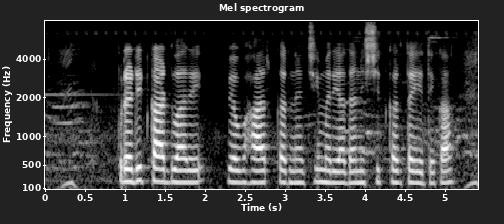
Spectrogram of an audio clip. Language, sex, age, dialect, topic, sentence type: Marathi, female, 18-24, Standard Marathi, banking, question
